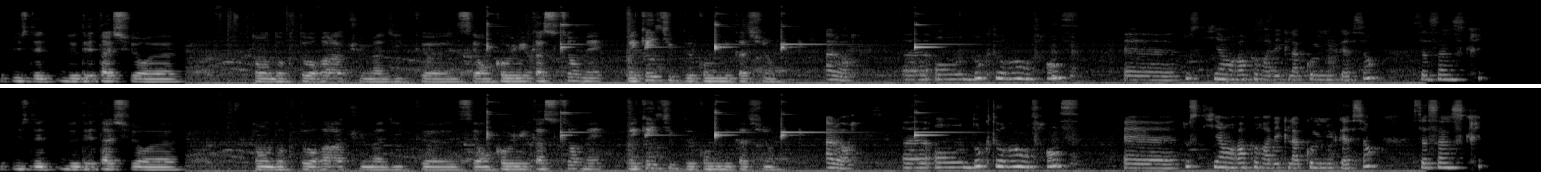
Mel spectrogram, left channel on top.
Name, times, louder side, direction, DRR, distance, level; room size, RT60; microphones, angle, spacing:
voice 1, 0.0-1.8 2.5-6.0 6.3-7.8, right 1 dB, 75° left, 1.1 m, -31 dB
sound 1, 1.8-14.2, left 1 dB, 45° left, 0.8 m, -44 dB
sound 2, 4.9-5.0 5.6-5.9 6.4-6.7 7.1-7.5 7.8-8.6 9.1-10.4, equal, ahead, 0.4 m, -34 dB
voice 2, 8.3-8.6 9.0-10.8 11.2-14.8, right 3 dB, 55° right, 0.6 m, -33 dB
3.0 x 2.6 x 3.9 m
head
